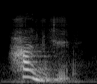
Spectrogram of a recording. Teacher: The pinyin and tone for Hanyu is with the 4th falling tone on Han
